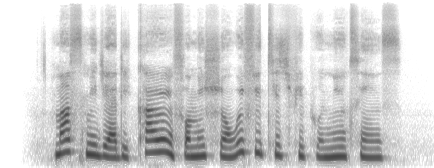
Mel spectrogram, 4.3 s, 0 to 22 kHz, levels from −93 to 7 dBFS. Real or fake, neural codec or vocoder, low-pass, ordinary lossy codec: fake; autoencoder, 48 kHz, 32 numbers a frame, DAC-VAE, trained on Japanese speech; none; none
